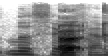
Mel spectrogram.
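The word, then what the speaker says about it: LE SSERAFIM: Even though it's not what we think it is, but it should be pronounced that way, right? – Yes, Le Seraphim. – Correct, yes.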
